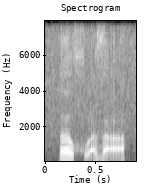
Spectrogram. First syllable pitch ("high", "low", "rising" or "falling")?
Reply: high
